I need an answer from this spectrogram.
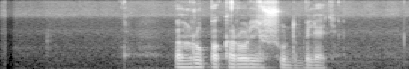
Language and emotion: Russian, neutral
